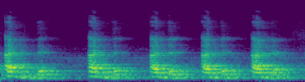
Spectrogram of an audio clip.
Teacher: طبعا الدال مقلقلة، لكن القلقلة بتاعتها ليست في زمن التصادم وإنما في زمن آخر هو زمن التباعد. فلابد أني أركز على الشدات أولا.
